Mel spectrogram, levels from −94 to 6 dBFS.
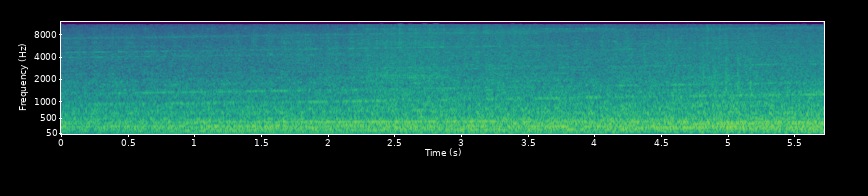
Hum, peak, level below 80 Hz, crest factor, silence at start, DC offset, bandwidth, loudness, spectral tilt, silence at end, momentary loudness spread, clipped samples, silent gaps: none; -2 dBFS; -36 dBFS; 14 dB; 0 s; under 0.1%; 11.5 kHz; -17 LUFS; -5.5 dB/octave; 0 s; 6 LU; under 0.1%; none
